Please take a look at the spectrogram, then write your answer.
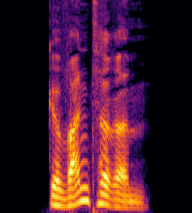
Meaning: strong dative masculine/neuter singular comparative degree of gewandt
- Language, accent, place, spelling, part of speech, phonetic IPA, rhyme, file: German, Germany, Berlin, gewandterem, adjective, [ɡəˈvantəʁəm], -antəʁəm, De-gewandterem.ogg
